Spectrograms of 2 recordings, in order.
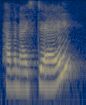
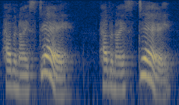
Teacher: I'm still going to emphasize the word day but I'm not going to make my pitch go up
